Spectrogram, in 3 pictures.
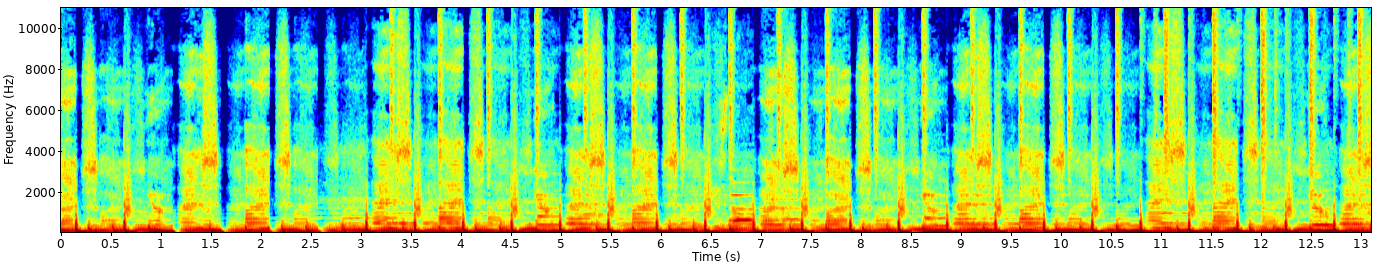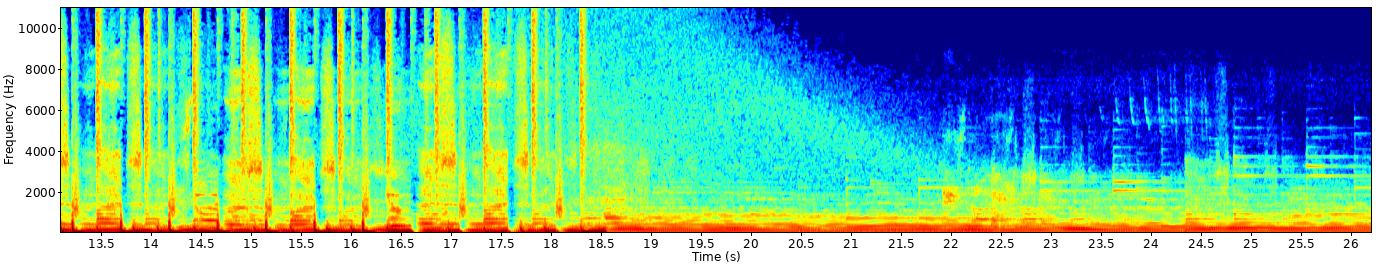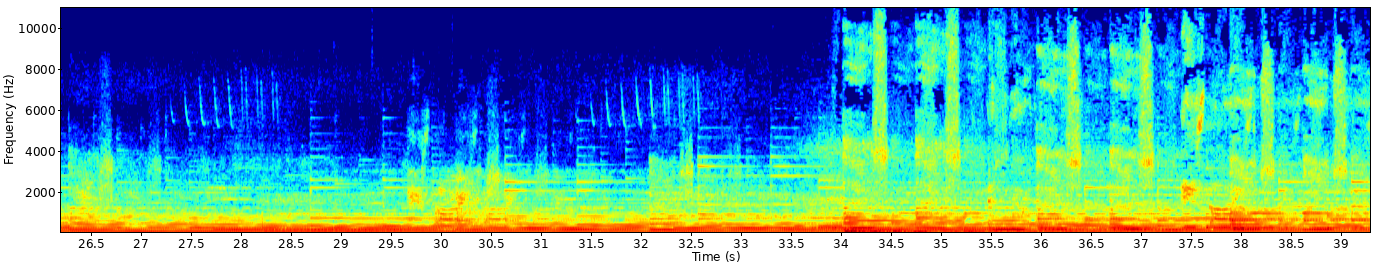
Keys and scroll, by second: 1.3 Left, 17.2 space, 29.5 typing, 32.1 Down, 37.4 ctrl+t.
